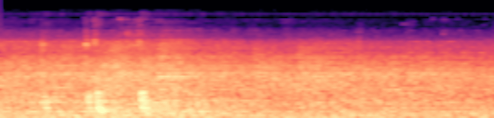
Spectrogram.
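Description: Rumble of a passenger train's wheels on the rails as its last coaches roll away, easing slowly, with two clacks over rail joints about half a second in.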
